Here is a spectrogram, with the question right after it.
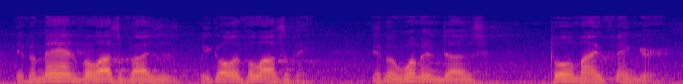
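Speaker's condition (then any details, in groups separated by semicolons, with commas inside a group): Parkinson's disease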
